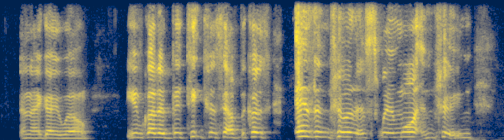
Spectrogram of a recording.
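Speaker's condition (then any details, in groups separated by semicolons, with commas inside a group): Cerebral palsy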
